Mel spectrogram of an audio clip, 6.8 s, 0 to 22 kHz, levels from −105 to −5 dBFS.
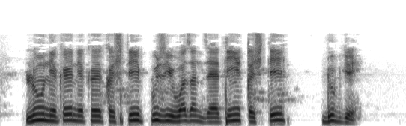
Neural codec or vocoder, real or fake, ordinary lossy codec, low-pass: none; real; AAC, 48 kbps; 7.2 kHz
